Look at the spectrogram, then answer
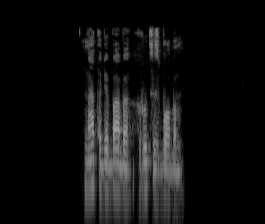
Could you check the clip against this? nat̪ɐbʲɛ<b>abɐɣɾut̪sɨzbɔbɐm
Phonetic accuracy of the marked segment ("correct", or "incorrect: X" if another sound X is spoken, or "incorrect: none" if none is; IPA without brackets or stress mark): correct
